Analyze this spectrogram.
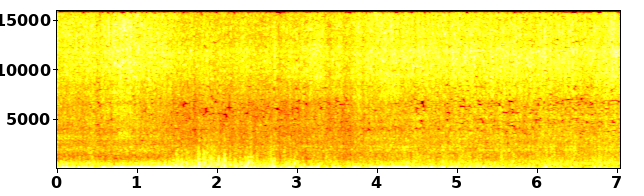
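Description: Tyres roll over asphalt.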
